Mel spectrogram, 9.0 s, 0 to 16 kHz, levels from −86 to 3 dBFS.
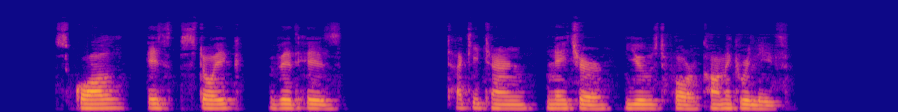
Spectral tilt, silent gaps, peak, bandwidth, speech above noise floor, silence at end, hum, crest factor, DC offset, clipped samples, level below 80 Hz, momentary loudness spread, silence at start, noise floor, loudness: -8 dB/octave; 1.37-1.45 s, 2.55-2.68 s, 3.53-4.46 s; -6 dBFS; 7.6 kHz; over 66 dB; 1.15 s; none; 20 dB; under 0.1%; under 0.1%; -74 dBFS; 15 LU; 0.6 s; under -90 dBFS; -24 LUFS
